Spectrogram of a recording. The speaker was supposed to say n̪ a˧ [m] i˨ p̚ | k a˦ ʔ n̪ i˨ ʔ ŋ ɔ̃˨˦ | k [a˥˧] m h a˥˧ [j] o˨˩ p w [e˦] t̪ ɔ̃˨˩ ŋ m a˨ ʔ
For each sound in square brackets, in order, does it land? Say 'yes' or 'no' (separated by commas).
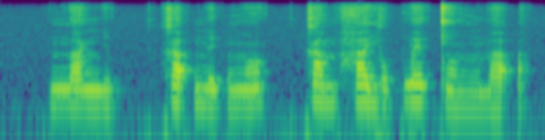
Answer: no, yes, yes, yes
